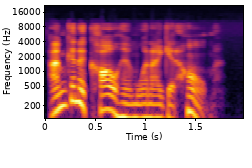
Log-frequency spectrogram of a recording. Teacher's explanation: Going to merges into one smooth sound, gonna. The transition between gonna and call is seamless. There is no pause, no break. Gonna call, one movement.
